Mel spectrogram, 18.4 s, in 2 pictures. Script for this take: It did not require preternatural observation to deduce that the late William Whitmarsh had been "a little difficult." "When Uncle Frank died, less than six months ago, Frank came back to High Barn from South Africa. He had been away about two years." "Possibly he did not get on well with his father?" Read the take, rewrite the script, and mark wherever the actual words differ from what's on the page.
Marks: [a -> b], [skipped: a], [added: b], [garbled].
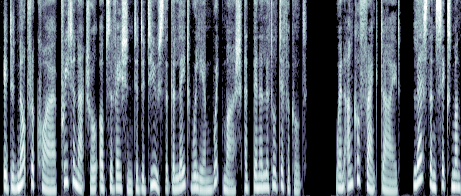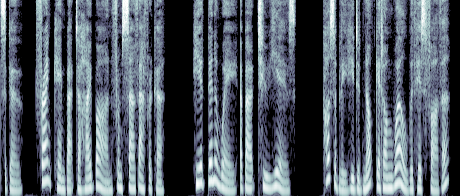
It did not require preternatural observation to deduce that the late William Whitmarsh had been "a little difficult." "When Uncle Frank died, less than six months ago, Frank came back to High Barn from South Africa. He had been away about two years." "Possibly he did not get on well with his father?"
